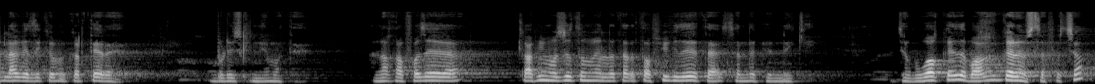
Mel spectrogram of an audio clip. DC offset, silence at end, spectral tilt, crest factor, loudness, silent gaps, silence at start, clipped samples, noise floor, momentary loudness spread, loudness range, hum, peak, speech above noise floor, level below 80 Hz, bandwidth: under 0.1%; 0 s; -5.5 dB/octave; 22 dB; -22 LUFS; none; 0 s; under 0.1%; -64 dBFS; 16 LU; 8 LU; none; -2 dBFS; 43 dB; -66 dBFS; 12.5 kHz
